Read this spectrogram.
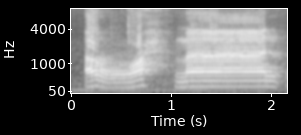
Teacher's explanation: ini keliru getarannya cuman satu kali ro ri ru bar kecuali huruf ro itu ada harakat tasydid Arrahman misalkan maka getarannya baru boleh dua kali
